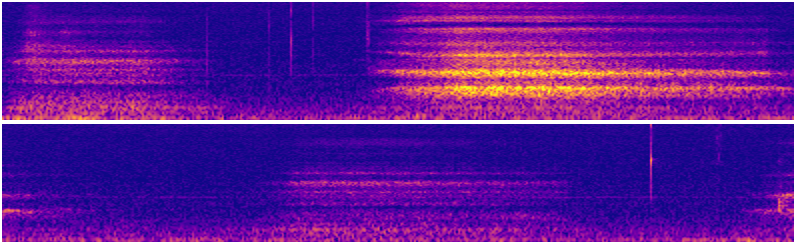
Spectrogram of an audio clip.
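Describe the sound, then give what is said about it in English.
A deep breath drawn in during a guided breathing class: a slow, airy inhalation lasting about three seconds, later followed by a softer, quieter breath. Faint overall, with no talking. “we're gonna do four deep breaths together. And after that, we're gonna breathe normally. So we're gonna start with the first deep breath, and welcome to close your eyes. Let's inhale.”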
